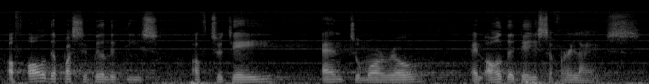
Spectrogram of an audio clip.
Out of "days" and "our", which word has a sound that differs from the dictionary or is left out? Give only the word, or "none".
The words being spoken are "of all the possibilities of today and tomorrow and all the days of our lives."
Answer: days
